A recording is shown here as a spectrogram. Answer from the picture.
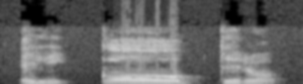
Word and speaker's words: helicóptero: cuya última palabra es una palabra esdrújula, es aquella en que la voz se carga en la penúltima palabra, en la penúltima sílaba, como en el caso helicóptero.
